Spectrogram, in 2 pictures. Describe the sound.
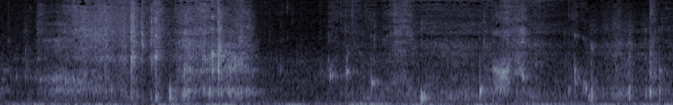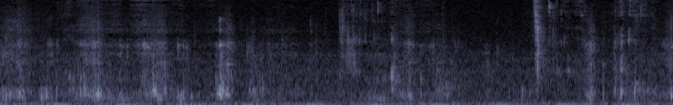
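Crisp bites and chewing of an Ambrosia apple, a quiet crunchy crackling with a few louder bursts early on.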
